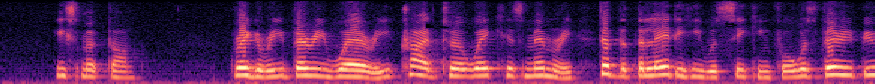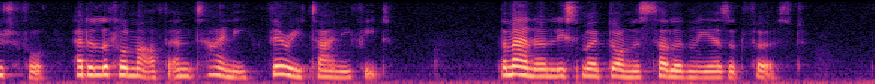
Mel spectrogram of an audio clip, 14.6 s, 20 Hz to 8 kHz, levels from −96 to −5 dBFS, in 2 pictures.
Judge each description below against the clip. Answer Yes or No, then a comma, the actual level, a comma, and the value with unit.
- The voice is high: Yes, high, 210 Hz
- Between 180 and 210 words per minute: No, average, 170 wpm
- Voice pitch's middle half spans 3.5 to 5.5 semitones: No, average, 3.0 semitones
